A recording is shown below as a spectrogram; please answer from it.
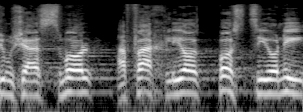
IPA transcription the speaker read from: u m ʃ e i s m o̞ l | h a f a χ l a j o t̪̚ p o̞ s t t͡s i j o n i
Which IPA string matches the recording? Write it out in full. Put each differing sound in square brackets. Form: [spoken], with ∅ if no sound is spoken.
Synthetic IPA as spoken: u m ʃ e [a] s m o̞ l | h a f a χ l [i] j o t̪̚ p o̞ s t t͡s i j o n i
